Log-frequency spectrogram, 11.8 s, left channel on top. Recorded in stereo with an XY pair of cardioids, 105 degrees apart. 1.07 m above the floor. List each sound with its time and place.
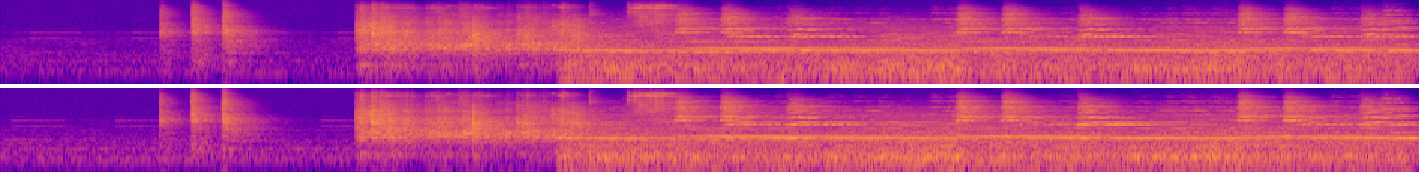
1.3 s tearing paper: 55° right, 0.8 m
3.0 s a dropped coin: 40° right, 1.0 m
4.6 s a bell: 65° right, 1.0 m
